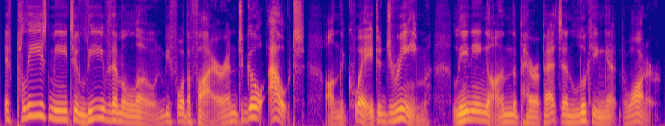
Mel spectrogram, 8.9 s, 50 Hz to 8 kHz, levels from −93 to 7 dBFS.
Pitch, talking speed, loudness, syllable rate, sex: 125 Hz, 190 wpm, -21 LUFS, 4.8 syllables/s, male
